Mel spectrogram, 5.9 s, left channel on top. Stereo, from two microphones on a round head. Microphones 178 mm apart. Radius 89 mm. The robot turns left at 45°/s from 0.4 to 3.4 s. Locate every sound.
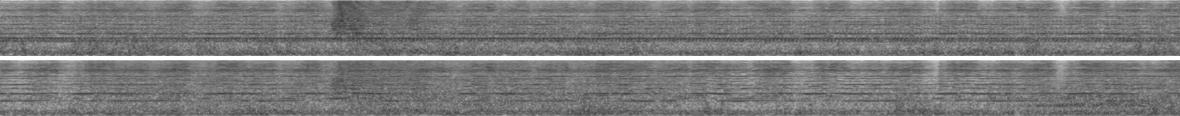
1.6 s tearing paper: 35° left (ahead or behind), 1.5 m; by 2.2 s 10° left (ahead or behind), 1.5 m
